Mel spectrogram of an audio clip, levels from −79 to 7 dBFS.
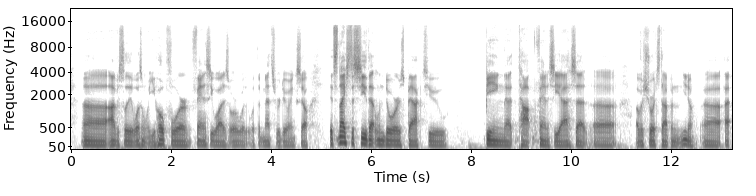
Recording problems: none

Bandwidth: 14.5 kHz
